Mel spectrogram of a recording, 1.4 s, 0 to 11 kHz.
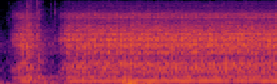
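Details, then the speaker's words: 1966 Ford Galaxie 500 with the key turned off: steady, raspy electric buzz holding evenly. The headlights-left-on warning buzzer is working as it should. "That's the buzzer for the... if I leave the headlights on. So that works."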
